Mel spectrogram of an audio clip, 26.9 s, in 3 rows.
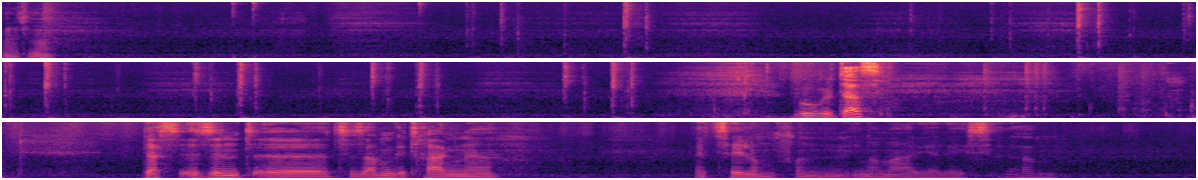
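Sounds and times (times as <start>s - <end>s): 
speech: 0.1s - 0.5s, 15.1s - 15.7s, 19.0s - 21.7s, 23.3s - 25.9s
computer keyboard typing: 3.5s - 5.0s, 6.8s - 9.6s, 10.3s - 12.3s, 13.1s - 13.8s.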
